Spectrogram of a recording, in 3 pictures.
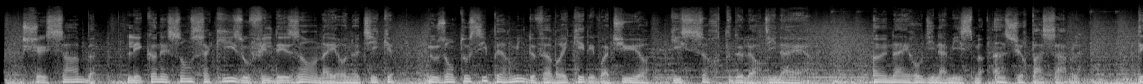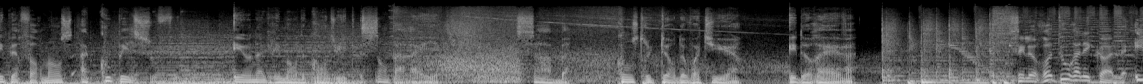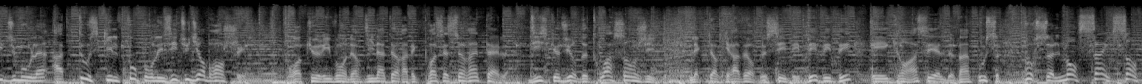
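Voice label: Canadian French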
